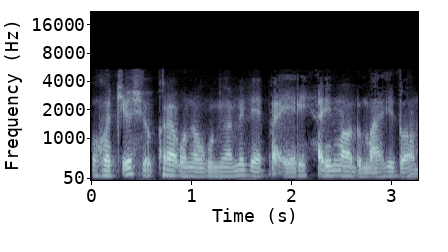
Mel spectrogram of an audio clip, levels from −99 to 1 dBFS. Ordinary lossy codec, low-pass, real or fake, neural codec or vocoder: AAC, 24 kbps; 5.4 kHz; fake; codec, 44.1 kHz, 2.6 kbps, SNAC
